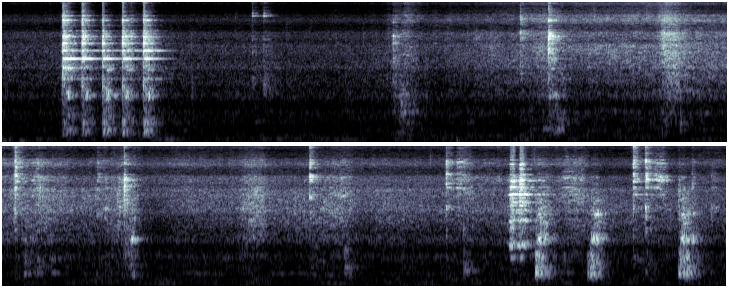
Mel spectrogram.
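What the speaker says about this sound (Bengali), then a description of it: "খুব সুন্দর করে মিশিয়ে দেবো এবার সব কিছুকে।" Mashed green banana ghonto is stirred with ghee in a hot pan: sharp bursts of spatula scraping and clatter come in irregular clusters over a soft continuous sizzle, close and alone without voices.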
